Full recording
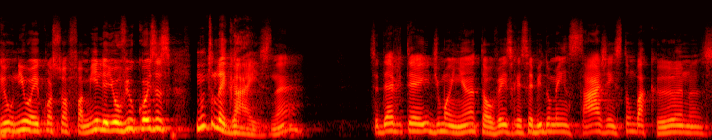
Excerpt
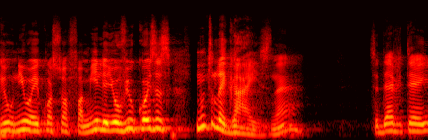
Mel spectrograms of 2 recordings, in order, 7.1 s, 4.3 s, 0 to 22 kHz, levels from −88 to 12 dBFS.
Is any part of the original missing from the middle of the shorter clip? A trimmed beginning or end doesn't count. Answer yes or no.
no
